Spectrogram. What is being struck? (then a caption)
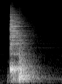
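Metal sheep bell (platelle). A metal platelle sheep bell, the kind put on animals with character, is rung once and gives a bright, crystalline, piercing clang centered near 700 Hz. The tone is harsh to the ear and decays over about half a second.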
